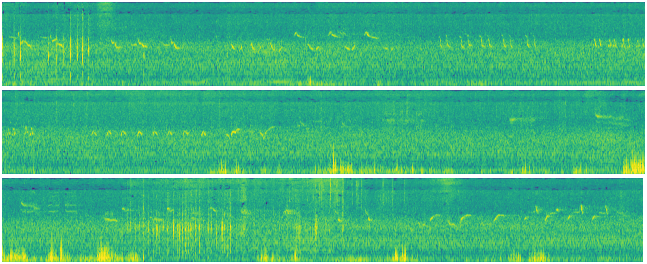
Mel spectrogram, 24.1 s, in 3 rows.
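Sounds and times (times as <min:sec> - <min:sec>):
small birds chirping: 0:00.0 - 0:13.4, 0:15.4 - 0:24.0
wind on microphone: 0:02.9 - 0:06.1, 0:10.5 - 0:24.0.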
